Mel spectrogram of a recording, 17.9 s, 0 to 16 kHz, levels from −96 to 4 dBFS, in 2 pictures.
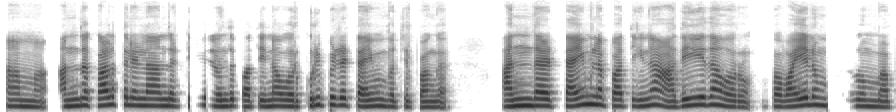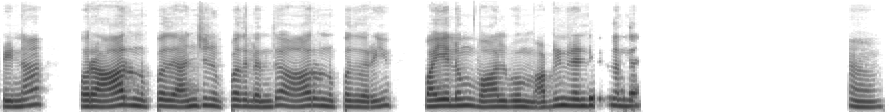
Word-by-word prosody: ஆமா. 195 -2 0 0.2
அந்த 215 +3 +2
காலத்துலலாம் 230 -2 +2
அந்த 215 0 +2
டிவியில 240 -5 -6
வந்து 210 +2 +1
பார்த்தீங்கன்னா, 195 +1 +1
ஒரு 195 - +1
குறிப்பிட்ட 240 +1 +2 0.2
டைம் 200 +2 +2
வச்சிருப்பாங்க. 180 -1 -3 0.7
அந்த 225 +2 +5 0.3
டைம்ல 255 +6 +4
பார்த்தீங்கன்னா, 210 +3 0
அதே 210 +5 +2 0.2
தான் 245 -3 +3
வரும். 180 -3 -3
இப்போ 195 +1 -3
"வயலும் 235 +4 +3
வாழ்வும்" 200 0 -4
அப்டின்னா 190 +4 -2 0.5
ஒரு 195 0 +3 0.2
6:30, 215 -3 +1
5:30லிருந்து 205 -1 -2 0.2
6:30 205 -3 -2
வரையும் 195 +6 -4 0.4
"வயலும் 215 +3 +2
வாழ்வும்" 190 0 0
அப்படின்னு 220 +5 +1
2 215 +1 +4
பேரும் 225 0 -5
அந்த 210 0 0 2.1
ஆ. 185 -2 -5
210 Hz, 110 wpm, -22 LUFS, 190-225 Hz, 2.1 s, அந்த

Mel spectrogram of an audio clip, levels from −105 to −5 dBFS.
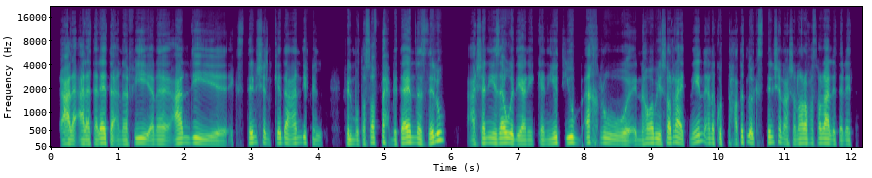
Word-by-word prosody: على 120 +1 +3
على 120 0 0
3، 135 0 +2
أنا 115 0 -4
في 135 0 +1
أنا 115 -3 -3
عندي 125 -5 0
Extension 145 +5 -3
كده 140 0 0
عندي 135 +4 -3
في 130 - -13
ال 110 -2 -11 0.3
في - - -2
المتصفح 145 +6 -3
بتاعي 145 +3 +5
منزّله؛ 145 - +3 0.4
عشان 115 +5 -3
يزوِّد 140 -2 +4
يعني 115 -1 -2
كان 120 +4 0
YouTube 150 0 +5
آخره 135 -7 -2
إن 110 0 -8
هو 135 +3 +2
بيسرَّع 135 +4 +2
2، 150 +10 -3
أنا 135 -5 -4
كنت 130 -1 -7
حطيت 125 +6 -4
له - - +4
Extension 155 +3 -4
عشان 120 +1 -7
أعرف 130 0 +2
أسرَّع 135 +1 +2
ل3. 110 -3 -6
130 Hz, 175 wpm, -26 LUFS, 115-145 Hz, 0.4 s, بتاعي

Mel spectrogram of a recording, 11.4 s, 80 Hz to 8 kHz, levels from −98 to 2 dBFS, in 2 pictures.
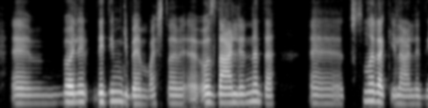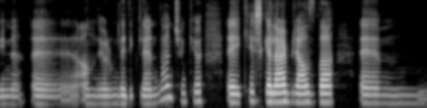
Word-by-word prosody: emm, 170 +1 -6
böyle 195 0 +6
dediğim 210 +1 +1
gibi 180 -3 +1
en 160 -1 -2
başta 170 +1 -6
ve 170 - -7
öz 185 -2 +1
değerlerine 185 +2 +4
de, 165 0 -3 0.5
eee, 165 -1 -9
tutunarak 215 -3 +2
ilerlediğini, 160 -1 -8
eee, 160 -1 -10
anlıyorum 165 0 -12
dediklerinden 170 - -7
çünkü, 210 -5 -10 0.4
eee, 185 -1 +2
keşkeler 200 0 +4
biraz 190 0 +1
da, 195 0 +3 0.3
emm, 170 - -9
175 Hz, 115 wpm, -23 LUFS, 165-195 Hz, 0.5 s, böyle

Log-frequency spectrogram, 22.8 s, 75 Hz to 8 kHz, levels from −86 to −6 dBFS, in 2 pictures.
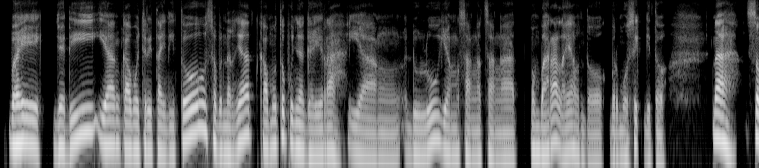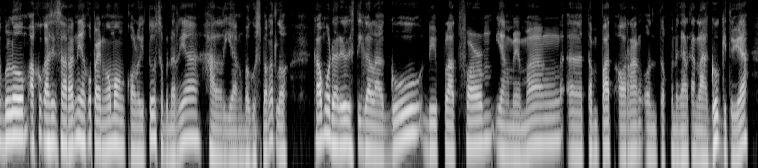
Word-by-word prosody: Baik, 145 -2 +5 0.2
jadi 155 - +1
yang 140 - +1
kamu 125 -2 +2
ceritain 120 -2 -2
itu 185 - +3
sebenarnya 135 +4 +1 0.2
kamu 130 +1 0
tuh 165 +4 -2
punya 130 -4 +1
gairah 110 -2 -2
yang, 100 -4 -5
dulu, 110 +8 -2
yang 110 -4 -2
sangat-sangat 100 -2 -4 0.2
membara 120 +6 +1
lah 110 - -3
ya 120 +2 -1
untuk 95 -4 -7
bermusik 105 +4 -4
gitu. 95 -3 -6 0.7
Nah, 155 -10 +6 0.2
sebelum 175 0 +6
aku 150 +4 0
kasih 150 0 +4
saran 140 +1 +3
nih 165 - +5
aku 170 - -1
pengen 135 -2 +2
ngomong, 140 -2 +3
kalo 115 -2 -2
itu 165 +9 0
sebenarnya 150 +10 -1
hal 110 -4 -1
yang 100 0 -4
bagus 100 +1 -3
banget 155 +7 -1
loh. 120 -4 -2 0.3
Kamu 155 +5 +3
udah 140 - +5
rilis 135 -3 +3
3 130 -1 -1
lagu, 140 - +1
di 130 -1 -1
platform 140 +5 0
yang 125 -3 -1
memang, 140 +7 -1
eee, 115 -1 -2
tempat 125 +2 0
orang 120 +2 -1
untuk 110 -1 -6
mendengarkan 110 0 -3
lagu 105 +8 +2
gitu 125 -4 -6
ya. 140 +9 +2
125 Hz, 145 wpm, -25 LUFS, 110-145 Hz, 0.7 s, Nah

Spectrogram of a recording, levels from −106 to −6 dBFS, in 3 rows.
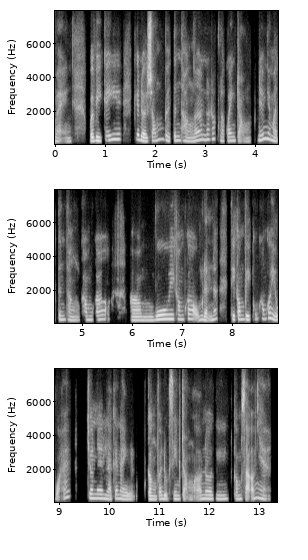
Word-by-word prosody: bạn. 190 -2 -4 0.4
Bởi 215 +1 +6
vì 225 -2 +4
cái 310 +5 0 0.2
cái 290 - +2
đời 215 -5 +5
sống 230 +7 +6
về 245 - +1
tinh 240 +2 -2
thần 205 -4 -3
á, 255 +6 +1
nó 300 +1 -3
rất 330 -4 -7
là 215 - -2
quan 225 +2 -1
trọng. 190 -4 -3
Nếu 275 +5 0
như 340 -2 +1
mà 225 -6 +2
tinh 235 -1 -2
thần 205 -3 -4
không 225 0 -3
có, 240 +2 0 0.4
ờm, 200 -1 0
vui, 265 +3 +4
không 260 -2 -3
có 275 +1 -1
ổn 230 - -1
định 205 +1 +1
á, 260 +3 -1 0.3
thì 235 - +3
công 245 0 +2
việc 230 -3 +3
cũng 270 +1 -10
không 280 -1 -5
có 320 - +2
hiệu 250 -8 +2
quả. - - -1 0.5
Cho 255 -1 +3
nên 250 -1 +1
là 220 - 0
cái 240 - -1
này 215 -3 +1 0.4
cần 200 -2 +4
phải 215 +3 -1
được 220 - +1
xem 210 -1 +1
trọng - - 0
ở - - 0
nơi, 225 -1 +1
ư, 220 - -4 0.3
công 210 +1 -1
sở - - +6
nha. 210 -6 -2
230 Hz, 240 wpm, -23 LUFS, 210-260 Hz, 0.5 s, Bởi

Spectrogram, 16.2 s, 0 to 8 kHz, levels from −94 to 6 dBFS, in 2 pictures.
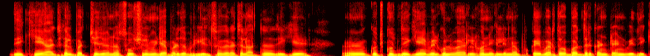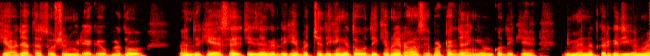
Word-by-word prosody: देखिए 110 0 +1
आजकल 95 +2 0
बच्चे 100 +2 -1
जो 95 - +2
है 90 - -1
ना 90 - +1
सोशल 95 +1 0
मीडिया 90 0 +2
पर 90 - +2
जब 95 0 0
रील्स 90 - -1
वग़ैरह 90 -1 +1
चलाते 85 0 -1
हैं 90 - +3
तो - - -3
देखिए 90 +1 0
अ, - - -7 0.8
कुछ-कुछ 105 +2 +1
देखिए 100 +1 +2
बिल्कुल 100 +2 +3
वायरल 95 0 -1
होने 95 -2 +2
के - - -1
लिए 90 0 +1
ना 95 - 0 0.2
कई 100 -1 +3
बार 100 +1 +1
तो - - +4
अभद्र 90 +1 +1
कंटेंट 90 -1 +1
भी 90 - +2
देखिए 95 +2 -2
आ 80 - -3
जाता 90 -2 -2
है - - 0
सोशल 85 - -4
मीडिया 80 -1 -3
के - - -5
ऊपर 90 +3 -3
तो 105 -1 +3 0.5
अ, - - +1
देखिए 105 -1 +2
ऐसे 95 +2 +1
चीज़ें 95 -1 +1
अगर 95 0 +1
देखिए 95 +1 +2
बच्चे 90 +2 0
देखेंगे 90 +1 +2
तो 100 - +5
वो 95 0 +2
देखिए 95 +1 0
अपने 90 0 +2
राह 90 +3 -1
से 110 +1 -7
भटक 90 +2 -2
जाएँगे। 85 0 -1
उनको 90 +1 -1
देखिए 90 -6 -3 0.4
मेहनत 85 +3 +1
करके 95 - +2
जीवन 85 -1 +1
में 90 0 +2
95 Hz, 230 wpm, -22 LUFS, 90-100 Hz, 0.8 s, तो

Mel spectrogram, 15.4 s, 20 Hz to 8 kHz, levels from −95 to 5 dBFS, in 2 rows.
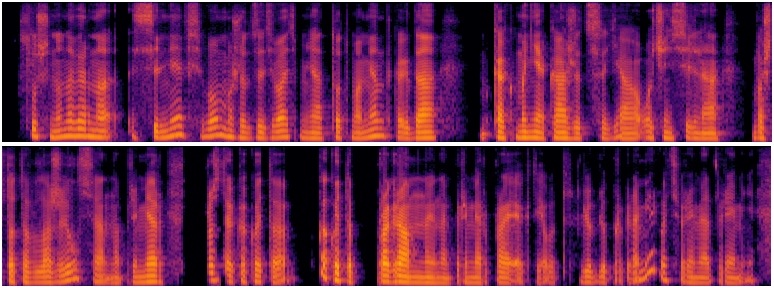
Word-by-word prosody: Слушай, 155 -2 -3
ну, 135 +2 0
наверно, 155 -3 +2
сильнее 135 +9 +1
всего 165 -2 -2
может 135 -8 -2
задевать 125 +3 0
меня 115 -3 -1
тот 120 +3 -5
момент, 150 +8 -1
когда, 120 -1 +3 0.5
как - - +4
мне 125 -2 +3
кажется, 110 -2 +1
я 110 -1 0
очень 120 -1 -1
сильно 110 -1 -1 0.3
во 120 -1 0
что-то 115 0 0
вложился, 120 - -1
например, 115 +4 +1 0.4
просто 155 0 0
какой-то - - 0 0.3
какой-то - - +4 0.2
программный, 115 -4 +6
например, 105 +1 -3
проект. 105 -1 0
Я - - -4
вот - - -12
люблю 115 -1 -3
программировать 325 - -4
время 105 0 -3
от - - -11
времени, 105 -1 -6
120 Hz, 135 wpm, -24 LUFS, 110-135 Hz, 0.5 s, программный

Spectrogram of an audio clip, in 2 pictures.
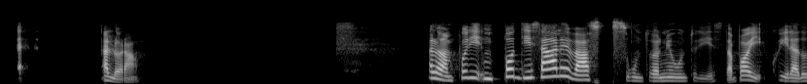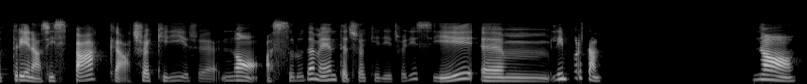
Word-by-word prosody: Eh, - - -4 0.7
allora - - 0 2.9
Allora, 255 -7 +6
un 190 - -1
po' 310 - -2
di 310 -2 +3
un 260 -1 -3
po' 365 +1 +5
di 305 0 0
sale 370 +3 +7
va 215 - +7
assunto 175 -6 -1
dal 160 0 -2
mio 165 0 -6
punto 160 0 -11
di 145 - -18
vista, 130 +1 -6
poi 210 -1 +2
qui 180 -5 -6
la 150 -2 +2
dottrina 160 0 -1
si 170 +5 -4
spacca, - - +1
c'è 170 - -3
chi 170 - -10
dice: 160 -5 -15
"No 190 +2 -1
assolutamente". 195 +4 -5
C'è 155 -2 -8
chi 155 - -20
dice 140 +3 -18
di 250 - -16
sì, 205 - -3
ehm, 160 -3 -4
l'importa 255 +5 -4 1.6
No, 210 -8 +5
180 Hz, 135 wpm, -24 LUFS, 160-245 Hz, 2.9 s, sale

